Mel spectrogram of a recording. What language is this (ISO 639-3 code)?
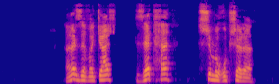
kbd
